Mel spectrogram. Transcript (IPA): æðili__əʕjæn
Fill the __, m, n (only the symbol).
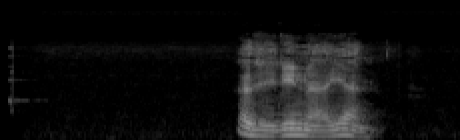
n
